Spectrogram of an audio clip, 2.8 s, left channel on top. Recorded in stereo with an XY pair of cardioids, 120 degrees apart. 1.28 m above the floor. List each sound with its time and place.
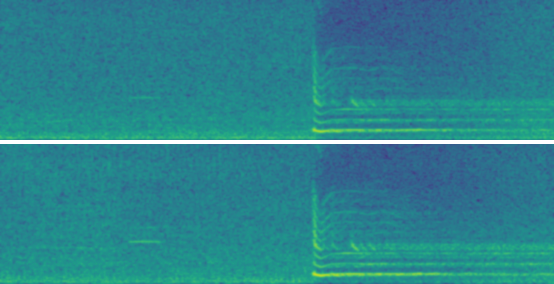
1.6 s singing: 25° right, 0.5 m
